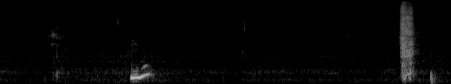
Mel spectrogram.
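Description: A dog gives a sharp, short sneeze near the end amid quiet surroundings, preceded by a small snort and faint squeaky noises.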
